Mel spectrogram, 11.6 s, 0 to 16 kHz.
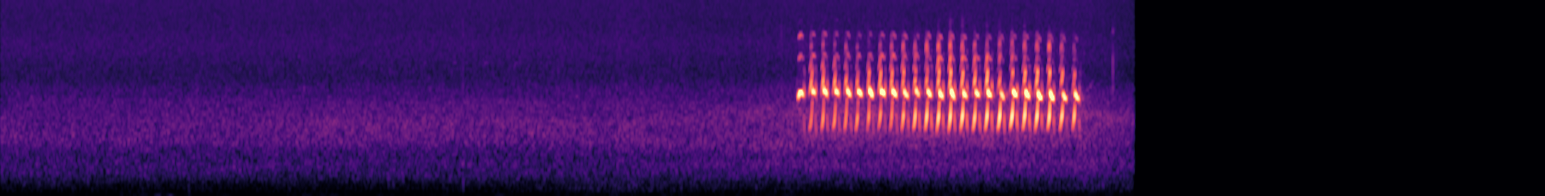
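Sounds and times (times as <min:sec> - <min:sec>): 
Eurasian whimbrel Numenius phaeopus trilling call: 0:05.9 - 0:08.5.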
